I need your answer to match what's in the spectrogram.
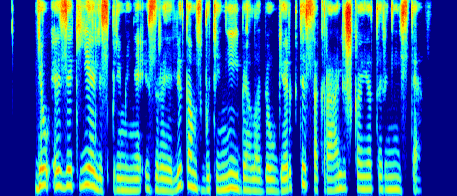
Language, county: Lithuanian, Vilnius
